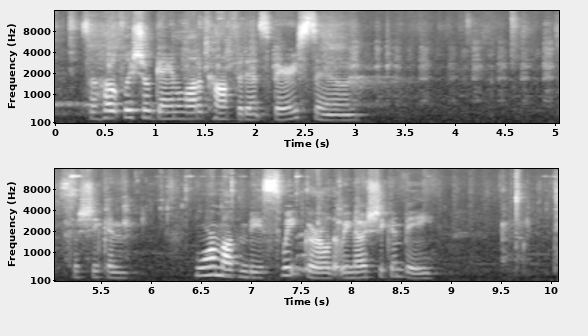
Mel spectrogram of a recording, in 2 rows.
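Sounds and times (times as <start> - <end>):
dog panting faintly: 0.3 - 8.8.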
